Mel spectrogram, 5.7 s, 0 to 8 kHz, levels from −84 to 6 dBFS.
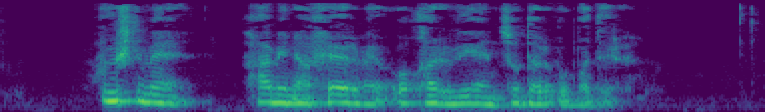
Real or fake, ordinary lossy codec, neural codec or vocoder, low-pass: fake; MP3, 32 kbps; codec, 16 kHz, 4 kbps, FunCodec, trained on LibriTTS, 50 frames a second; 7.2 kHz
